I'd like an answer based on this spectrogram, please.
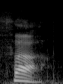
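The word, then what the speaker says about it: ث: Now how to pronounce letter Thaa, which is the 4th letter of alphabet. To pronounce this letter correctly, it is important that we touch the tip of our tongue softly to the edges of our top 2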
